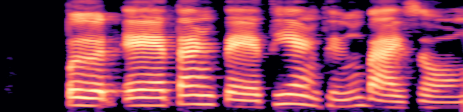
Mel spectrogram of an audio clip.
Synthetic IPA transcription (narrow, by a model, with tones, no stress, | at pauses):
pɤː˨˩t̪̚ʔɛː˧t̪a˥˩ŋt̪ɛː˨˩t̪ʰi˥˩əŋt̪ʰɯ˩˦ŋbaː˨˩jsɔː˩˦ŋ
